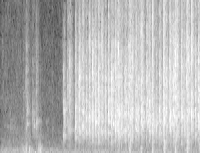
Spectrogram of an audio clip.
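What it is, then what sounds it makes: Spray bottle with mixing balls rattling. A mica spray bottle labeled Frosted Juniper is shaken hard so the little mixing balls inside stir up the mica that has settled in the bottom. A few faint rattles are followed by a loud, steady, bright clicking rattle of the balls for the rest of the clip.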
